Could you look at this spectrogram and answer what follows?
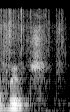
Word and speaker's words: brooch: Uh, brooch. Brooch. I got a brooch. Brooch. It's spelled br, but it's brooch.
